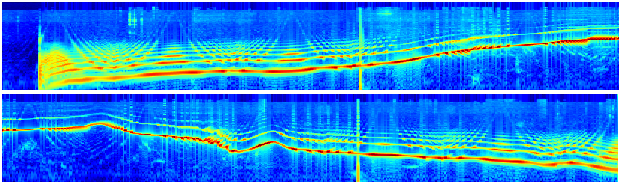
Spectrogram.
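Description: A siren sound run through a flanger, its tone gliding slowly upward to a high peak and sweeping back down with a whooshing, swirling shimmer. It's loud and steady, with no voices.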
